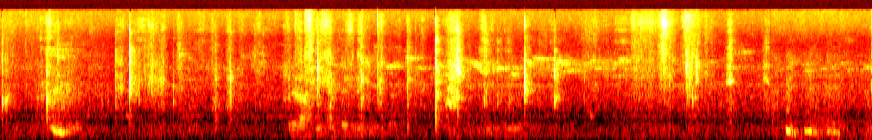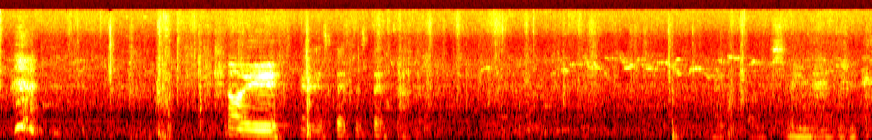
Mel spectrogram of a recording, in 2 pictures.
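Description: A quiet stretch with scattered small clicks and taps and a few brief, low voices. One short voiced sound stands out about eleven seconds in.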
